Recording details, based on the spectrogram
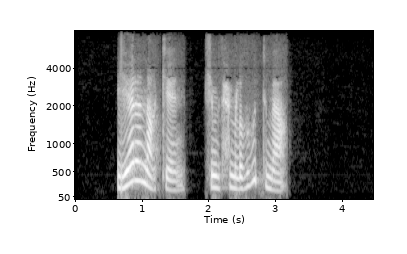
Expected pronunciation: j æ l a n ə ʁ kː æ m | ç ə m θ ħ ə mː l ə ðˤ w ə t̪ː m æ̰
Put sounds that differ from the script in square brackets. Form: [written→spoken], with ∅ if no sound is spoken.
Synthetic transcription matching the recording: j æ [l→ɾ] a n ə ʁ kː æ [m→n] | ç ə m θ ħ ə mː l ə ðˤ w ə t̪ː m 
